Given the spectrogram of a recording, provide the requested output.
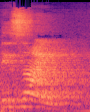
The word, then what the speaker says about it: design: Design. G is silent in word design.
